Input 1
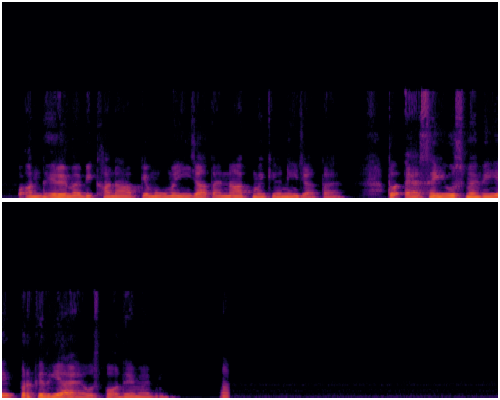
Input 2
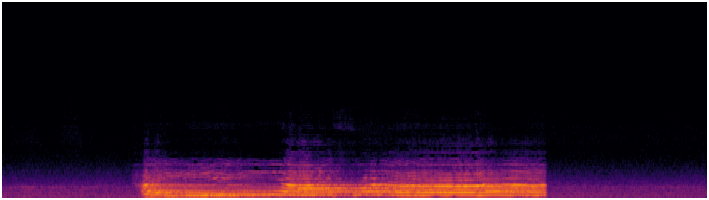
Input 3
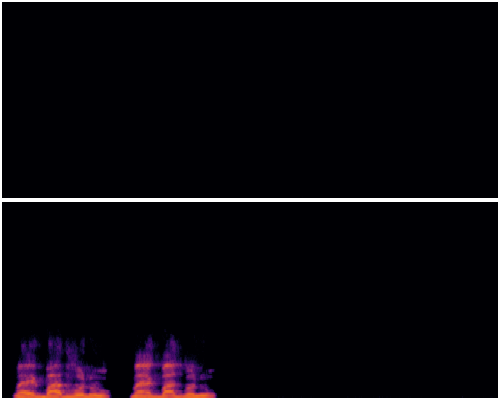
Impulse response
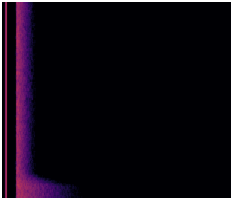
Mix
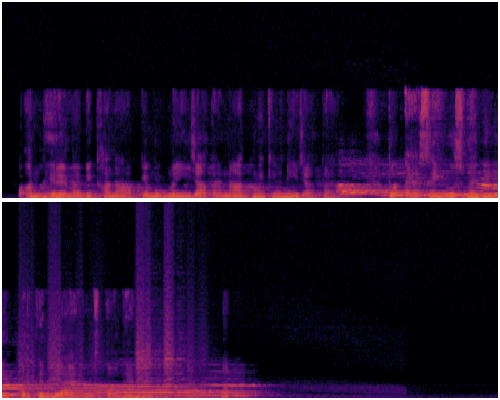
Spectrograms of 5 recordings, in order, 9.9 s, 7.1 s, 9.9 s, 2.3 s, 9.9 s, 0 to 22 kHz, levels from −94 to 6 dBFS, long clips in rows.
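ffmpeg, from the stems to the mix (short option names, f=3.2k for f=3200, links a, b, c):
-filter_complex "[0:a]tremolo=f=250:d=0.857,volume=2dB,asplit=2[a][b];[b]volume=-13dB[c];[1:a]asplit=2[d][e];[e]afreqshift=-0.37[f];[d][f]amix=inputs=2:normalize=1,adelay=1950,volume=-13dB,asplit=2[g][h];[h]volume=-14dB[i];[2:a]highshelf=f=3k:g=-8,aeval=exprs='abs(val(0))':c=same,volume=-16.5dB,asplit=3[j][k][l];[k]volume=-7dB[m];[l]apad=whole_len=397274[n];[g][n]sidechaincompress=threshold=-50dB:ratio=8:attack=16:release=1230[o];[3:a]atrim=start_sample=2205[p];[c][i][m]amix=inputs=3:normalize=0[q];[q][p]afir=irnorm=-1:irlink=0[r];[a][o][j][r]amix=inputs=4:normalize=0,aexciter=amount=4.6:drive=6.2:freq=3.8k,highpass=50,alimiter=limit=-22.5dB:level=0:latency=1:release=473"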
